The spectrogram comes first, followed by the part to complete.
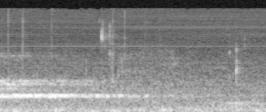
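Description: Near silence: a faint ringing fades out in the first half second, then only room tone with a couple of tiny clicks.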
